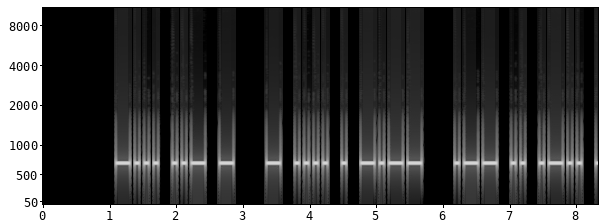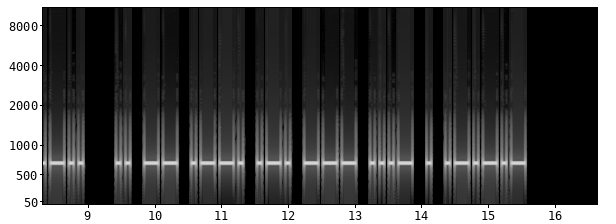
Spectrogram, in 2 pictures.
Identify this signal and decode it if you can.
Morse code, heard as a keyed tone, about 17 wpm, 700 Hz. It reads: BUT THEY WILL IMPROVE.
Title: Sentences from Top 800 Words 17wpm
